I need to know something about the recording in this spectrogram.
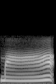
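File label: "maa5", Cantonese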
